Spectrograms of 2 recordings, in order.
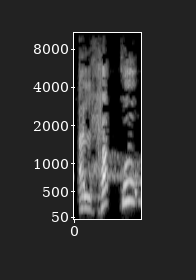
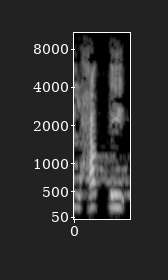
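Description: First: The word ends with a 'u' vowel. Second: The word ends with an 'i' vowel. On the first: The word describes the guardianship. "على قراءة الرفع" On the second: The word describes God. "وعلى قراءة الخفض"

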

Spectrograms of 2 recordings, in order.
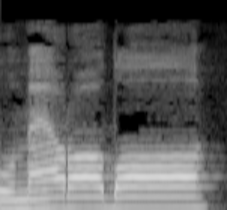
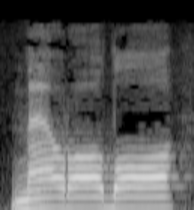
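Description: No difference in how they are said.

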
